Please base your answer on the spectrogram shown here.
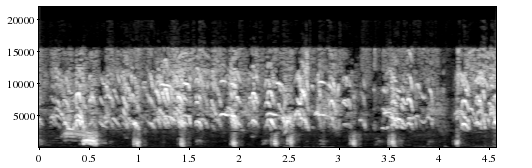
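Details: Mother hen beside her chicks, giving a steady series of brief, low clucks roughly every half second. Shrill, overlapping peeps from the chicks fill the background throughout.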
